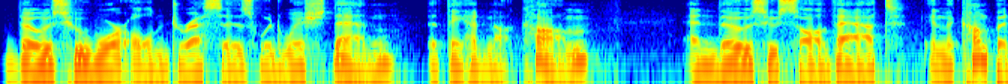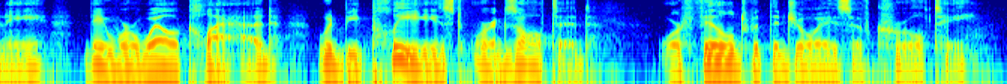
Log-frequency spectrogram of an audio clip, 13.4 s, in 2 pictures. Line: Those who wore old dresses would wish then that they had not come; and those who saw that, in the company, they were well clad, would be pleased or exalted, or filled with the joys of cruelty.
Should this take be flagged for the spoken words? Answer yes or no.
no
